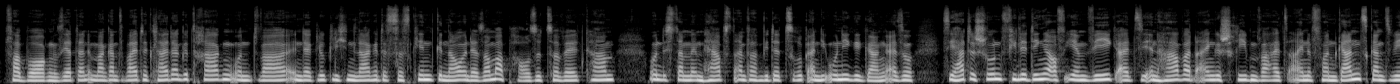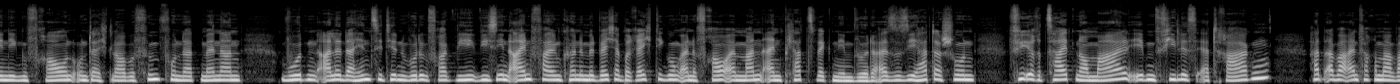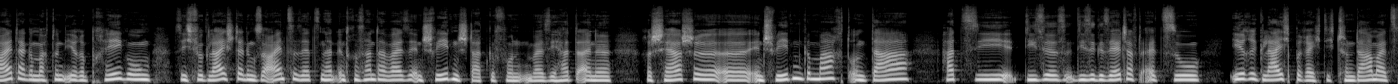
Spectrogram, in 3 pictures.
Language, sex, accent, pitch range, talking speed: German, female, German, 195-220 Hz, 200 wpm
